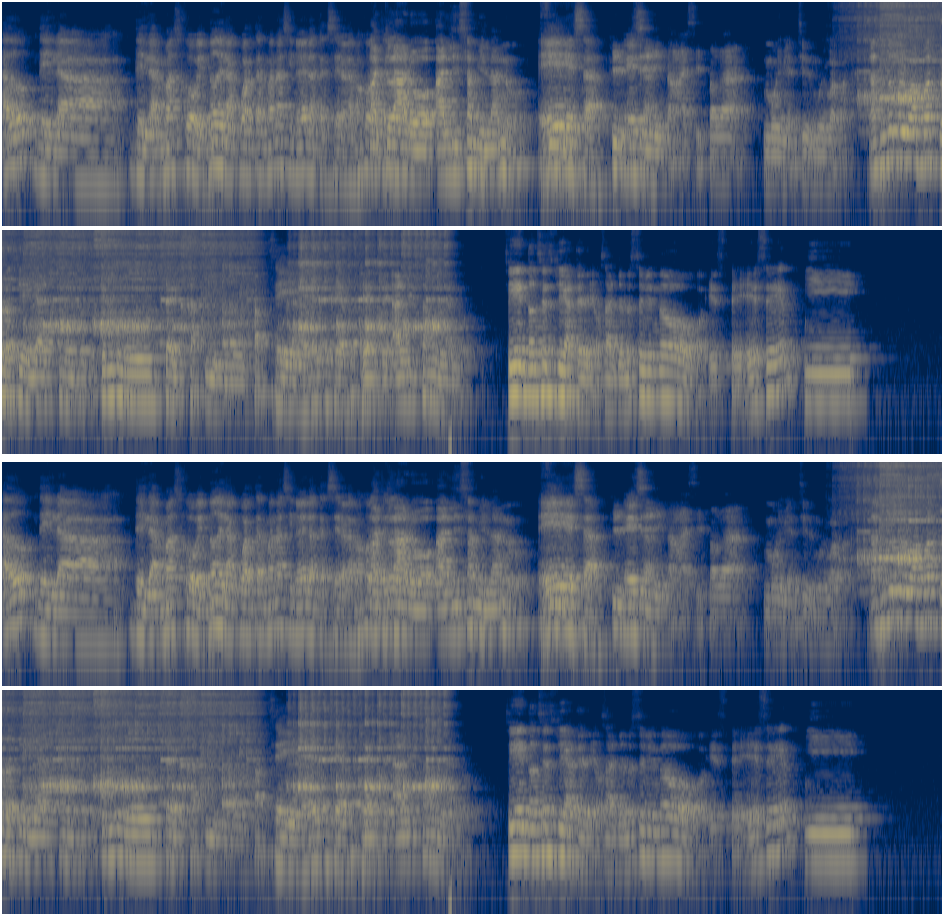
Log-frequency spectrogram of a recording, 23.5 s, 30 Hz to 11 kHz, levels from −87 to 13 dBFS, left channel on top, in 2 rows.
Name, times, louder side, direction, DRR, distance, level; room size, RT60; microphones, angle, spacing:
voice 1, 0.0-5.0 6.7-7.4 7.8-8.1 15.2-16.4, equal, 5° left, -5 dB, 0.9 m, -29 dB
voice 2, 4.6-7.2 7.6-9.3 9.5-15.7 16.2-17.6 18.1-22.4, left 4 dB, 55° left, 2 dB, 0.3 m, -30 dB
sound 1, 10.4-15.0 15.3-17.3, right 1 dB, 25° right, 0.7 m, -30 dB
2.4 x 2.4 x 3.0 m, 0.69 s
head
